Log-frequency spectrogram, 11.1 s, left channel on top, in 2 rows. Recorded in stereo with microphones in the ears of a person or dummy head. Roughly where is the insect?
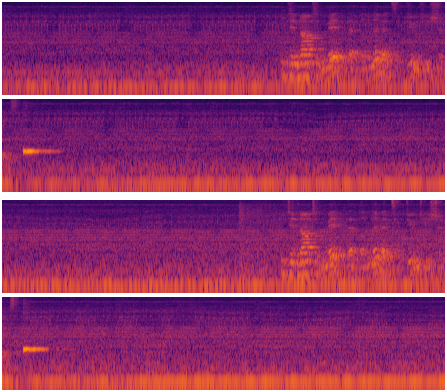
Centre.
